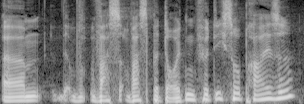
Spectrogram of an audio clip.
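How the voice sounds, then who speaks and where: A man's voice: mid-range voice, animated, a little slow, darkish tone. A man hosting a radio interview, friendly and affirming. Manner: friendly, affirming with short responses. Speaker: radio host. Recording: radio broadcast.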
